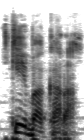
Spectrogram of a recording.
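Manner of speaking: ordinary delivery, nothing marked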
